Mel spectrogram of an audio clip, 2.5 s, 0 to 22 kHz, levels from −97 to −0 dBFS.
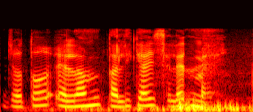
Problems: constant background noise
